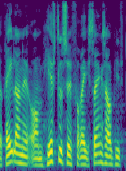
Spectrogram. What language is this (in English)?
Danish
